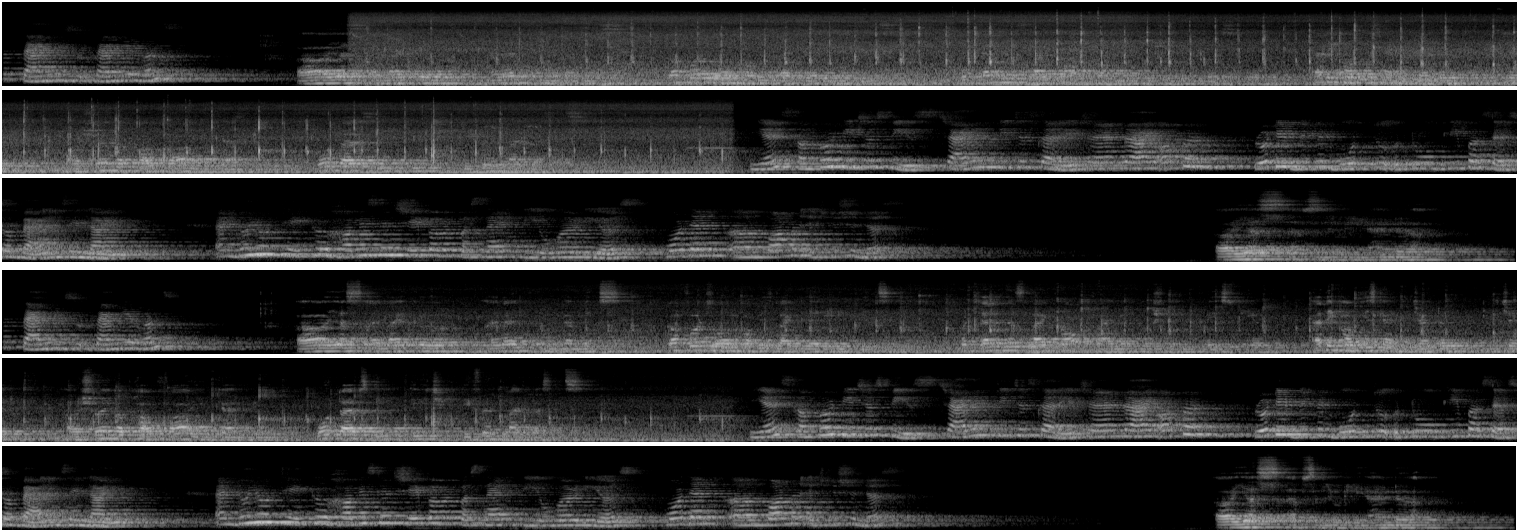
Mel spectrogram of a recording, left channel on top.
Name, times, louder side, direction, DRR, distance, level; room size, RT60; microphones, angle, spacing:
voice 1, 0.2-1.7 22.6-27.3 27.7-31.6 32.4-36.6 36.9-39.2, right 1 dB, 20° right, 1 dB, 1.1 m, -29 dB
voice 2, 2.9-4.5 4.8-6.2 6.6-9.1 9.5-12.7 13.1-15.3 15.7-17.8 18.3-20.9 42.4-44.5, right 1 dB, 60° right, -1 dB, 2.6 m, -29 dB
Livestock farm animals working animals, 3.4-22.5, left 4 dB, 80° left, 0.7 m, -34 dB
18.0 x 7.3 x 7.3 m, 2.8 s
head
